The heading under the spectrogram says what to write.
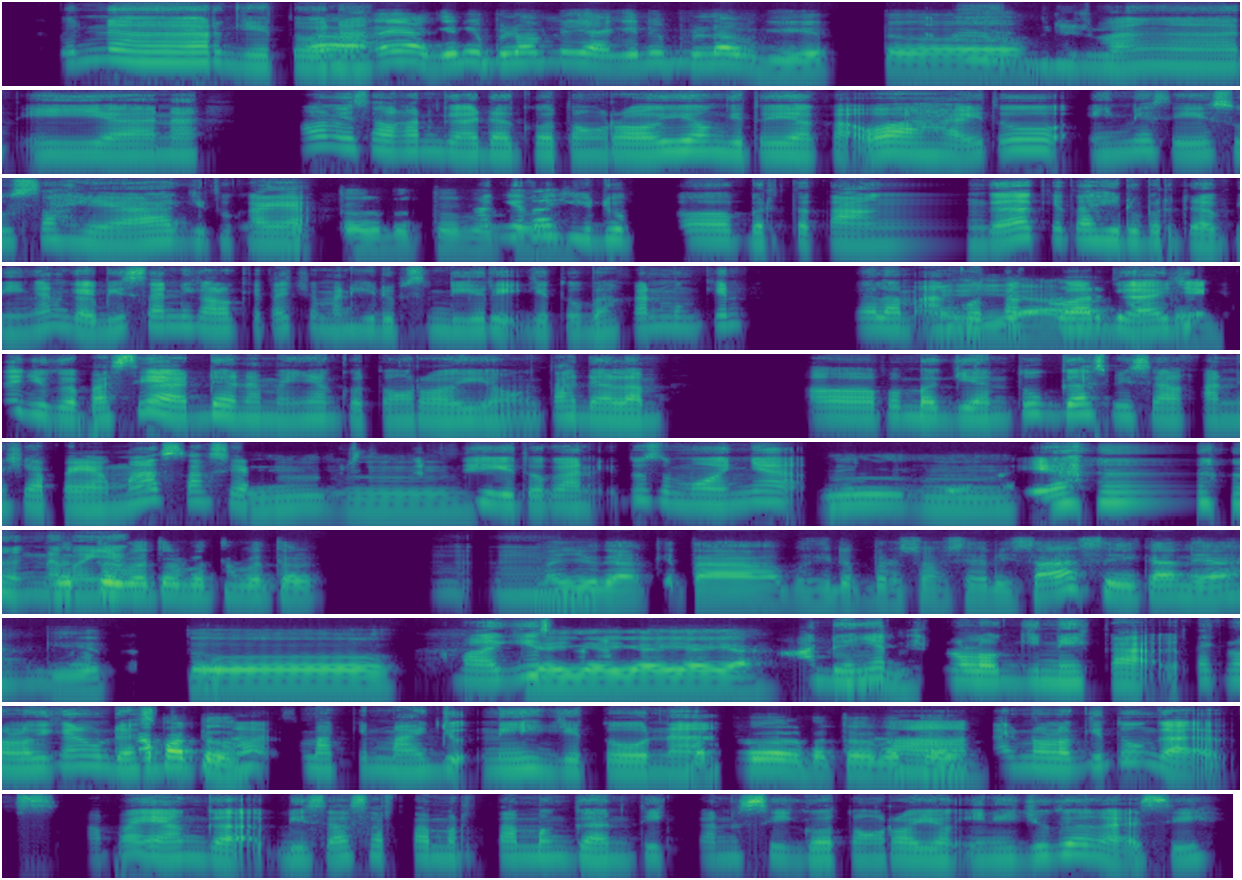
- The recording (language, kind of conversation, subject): Indonesian, unstructured, Bagaimana pendapatmu tentang pentingnya gotong royong di masyarakat?
- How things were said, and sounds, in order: static; distorted speech; chuckle; mechanical hum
